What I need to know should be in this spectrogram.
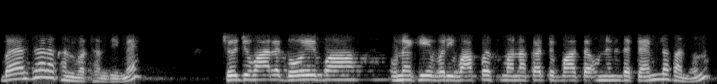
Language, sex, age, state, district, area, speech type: Sindhi, female, 45-60, Rajasthan, Ajmer, urban, conversation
